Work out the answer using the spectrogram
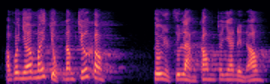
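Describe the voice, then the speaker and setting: Man doing a calm dutiful son. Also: high voice, fast talker. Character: grateful dutiful son saying farewell. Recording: dull lo-fi recording.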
